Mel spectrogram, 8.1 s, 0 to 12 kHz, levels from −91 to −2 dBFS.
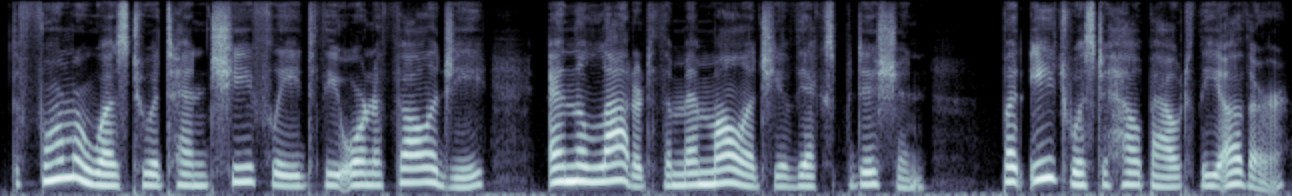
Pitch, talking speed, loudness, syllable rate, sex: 210 Hz, 195 wpm, -17 LUFS, 5.9 syllables/s, female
